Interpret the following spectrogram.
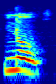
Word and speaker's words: know: नो, नो में के silent है, नाइट में के साइलेंट है, एच में हाई, हाई में जी साइलेंट है, ओके।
